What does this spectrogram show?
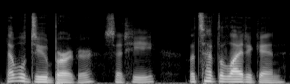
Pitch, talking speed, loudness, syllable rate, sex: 115 Hz, 230 wpm, -19 LUFS, 5.5 syllables/s, male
